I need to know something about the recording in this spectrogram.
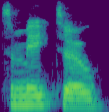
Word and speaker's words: tomato: Americans pronounce the word as tomato. We have the word deposit. Deposit. We have the word banana. Banana. So for these type of words, we are stressing their second syllable.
